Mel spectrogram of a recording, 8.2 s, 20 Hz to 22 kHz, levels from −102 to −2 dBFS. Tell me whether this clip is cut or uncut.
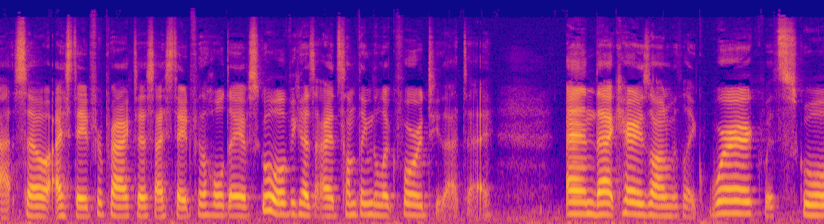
uncut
